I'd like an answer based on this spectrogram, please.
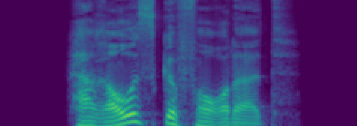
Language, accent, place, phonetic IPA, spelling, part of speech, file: German, Germany, Berlin, [hɛˈʁaʊ̯sɡəˌfɔʁdɐt], herausgefordert, verb, De-herausgefordert.ogg
- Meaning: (verb) past participle of herausfordern; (adjective) 1. challenged 2. defied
